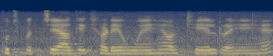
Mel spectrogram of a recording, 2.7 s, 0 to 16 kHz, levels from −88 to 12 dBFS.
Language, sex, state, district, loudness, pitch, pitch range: Hindi, female, Haryana, Jhajjar, -17 LUFS, 205 Hz, 200-220 Hz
